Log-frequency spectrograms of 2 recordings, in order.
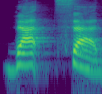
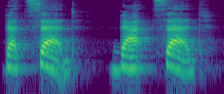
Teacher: Make sure you stick the tongue out. And then the T is a held T that connects to an S. That said. So you don't really hear the T.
